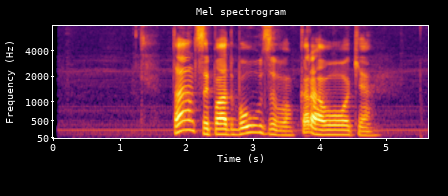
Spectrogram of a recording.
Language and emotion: Russian, neutral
